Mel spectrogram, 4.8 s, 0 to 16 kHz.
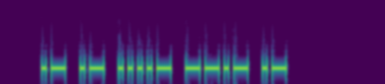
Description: Morse code, heard as a keyed tone, about 20 wpm, 700 Hz. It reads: AA4QA
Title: USA Call Signs - 5 Characters - 20wpm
